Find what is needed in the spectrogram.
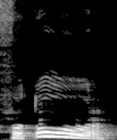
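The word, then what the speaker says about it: فطور: Let's read the first syllable, fu, fu. And then we have the ta with the dhamma, so tu, tur, futur, and futur is breakfast, futur.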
